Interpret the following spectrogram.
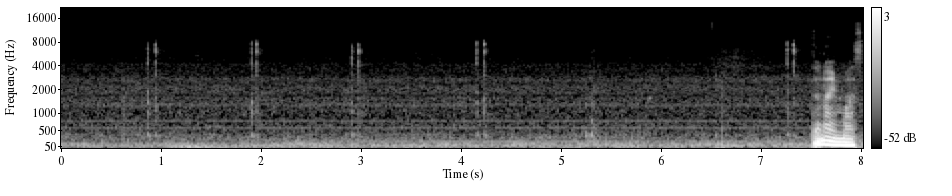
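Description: Computer mouse clicks, single sharp clicks about a second apart, then a quick pair near the end, over a faint steady electrical hum.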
